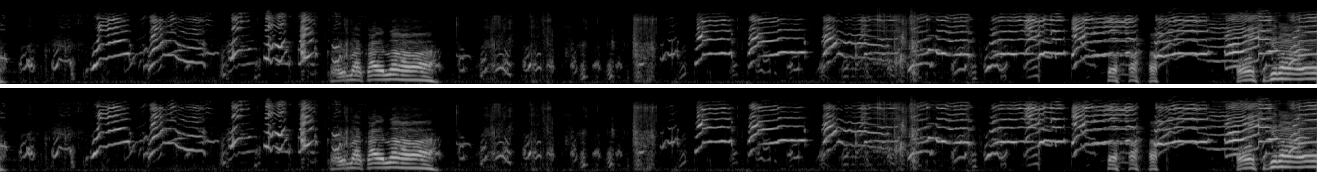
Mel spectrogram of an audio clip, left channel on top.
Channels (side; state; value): both; identical; correlation 1.00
